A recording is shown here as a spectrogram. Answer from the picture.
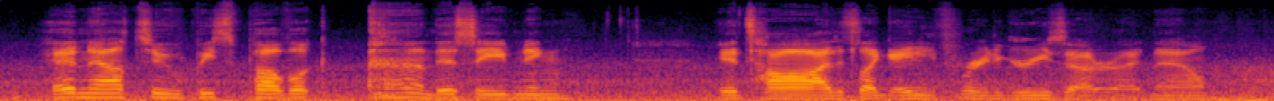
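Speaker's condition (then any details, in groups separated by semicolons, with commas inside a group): No condition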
